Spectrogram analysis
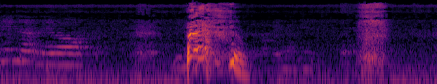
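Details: Person sneezing: a loud burst sneeze after a brief build-up, then a second softer sneeze, with faint voices behind.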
